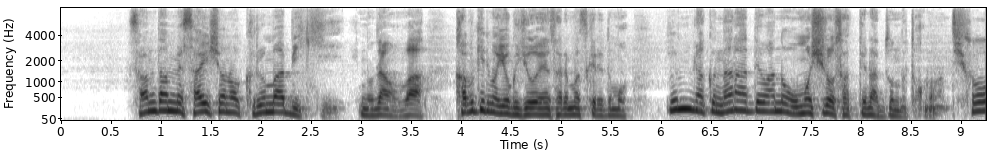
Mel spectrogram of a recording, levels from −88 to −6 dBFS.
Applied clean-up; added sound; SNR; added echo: neural mask model Resemble Enhance denoiser.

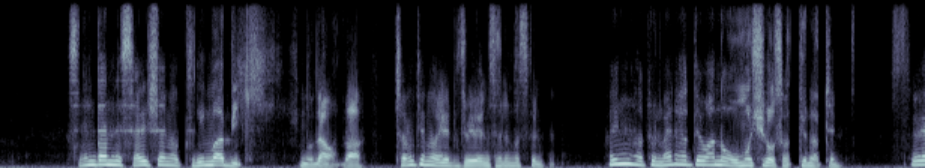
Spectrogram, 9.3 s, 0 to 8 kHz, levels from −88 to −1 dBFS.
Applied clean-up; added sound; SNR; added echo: neural diffusion model UNIVERSE++.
